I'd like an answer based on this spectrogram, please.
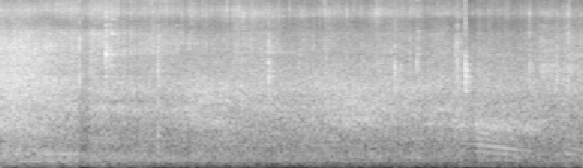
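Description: Burger patties sizzling on a hot flat-top griddle, with sharp clicks and scrapes of metal tongs and a spatula against the plate.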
